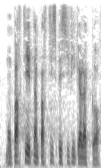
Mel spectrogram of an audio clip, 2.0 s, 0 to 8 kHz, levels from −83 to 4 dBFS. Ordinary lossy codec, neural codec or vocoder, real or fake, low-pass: none; none; real; 7.2 kHz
